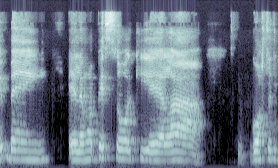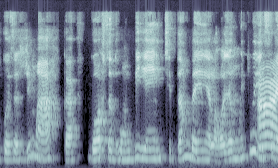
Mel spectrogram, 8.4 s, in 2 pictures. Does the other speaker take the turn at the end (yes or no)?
yes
